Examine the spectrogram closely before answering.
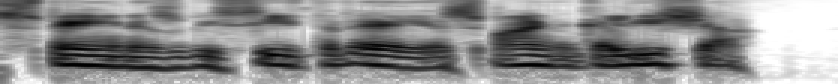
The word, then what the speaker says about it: España: was an immigrant from España. That's how it's said in Spain. España, not España. So, but I'll say España.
